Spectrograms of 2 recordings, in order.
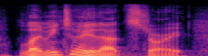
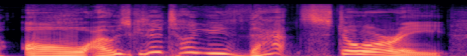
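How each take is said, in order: First: Said in the usual way. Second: Sudden remembering. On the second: Real, not acted.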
